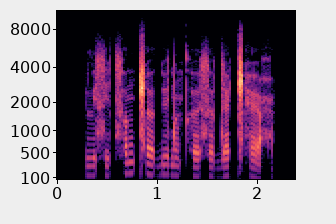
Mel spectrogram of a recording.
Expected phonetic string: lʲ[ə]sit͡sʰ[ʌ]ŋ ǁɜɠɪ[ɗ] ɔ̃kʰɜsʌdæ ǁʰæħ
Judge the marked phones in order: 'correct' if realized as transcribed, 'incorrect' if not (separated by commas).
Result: correct, correct, incorrect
